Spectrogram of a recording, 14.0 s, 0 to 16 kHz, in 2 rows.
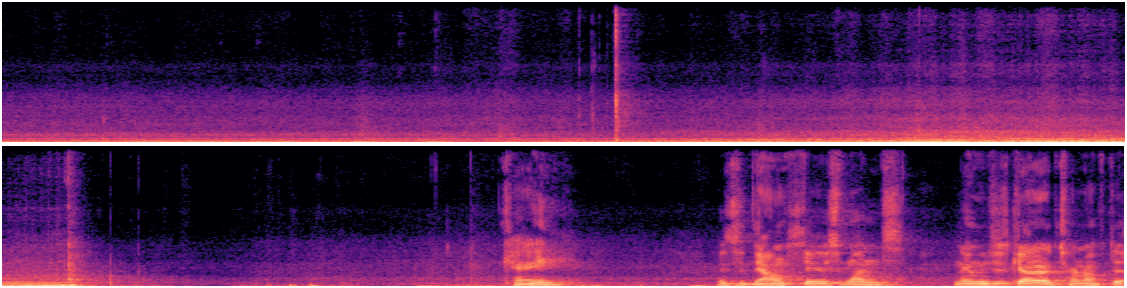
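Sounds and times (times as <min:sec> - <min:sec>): electric fan motor humming: 0:00.0 - 0:14.0
switch clicking: 0:03.6 - 0:04.0.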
